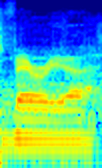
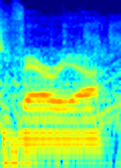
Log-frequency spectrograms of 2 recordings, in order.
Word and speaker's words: Varia: the barrier suit because the word barrier is pronounced the same as Varia in Japanese it's battery out which is the same way you would pronounce Varia there's no distinction between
